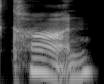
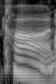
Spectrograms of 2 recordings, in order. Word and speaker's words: Kahan: So and he's like, it's Khan. – Yeah. – You don't pronounce the H-A-N at the end. – Yeah. – It's just Khan.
